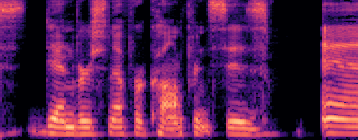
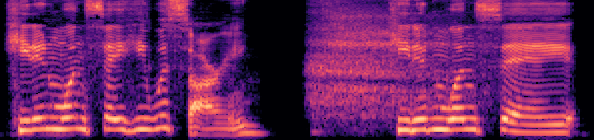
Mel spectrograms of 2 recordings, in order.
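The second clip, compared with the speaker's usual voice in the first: higher-pitched, hurt indignation; indignant; 8 semitones higher than usual. Real, not acted. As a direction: stress the grievance, pitched up. Indignant at father's lack of sympathy.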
